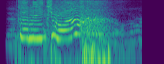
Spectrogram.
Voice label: uwu girl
